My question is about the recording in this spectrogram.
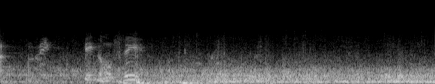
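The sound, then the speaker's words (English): A few short, high, wavering whimpers from an injured collie puppy with a broken leg rise and fall over a steady, rushing wind-like noise, then fade into the continuous hiss. “Sound like a little dog.”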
